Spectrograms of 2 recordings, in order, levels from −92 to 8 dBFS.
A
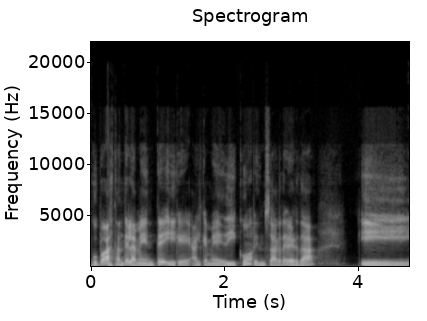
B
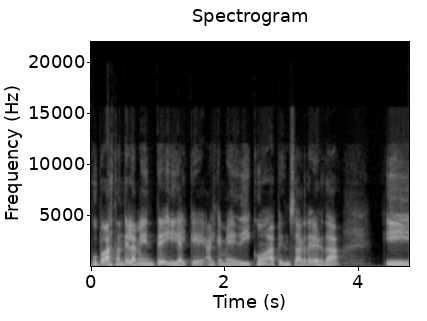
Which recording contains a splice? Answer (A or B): A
